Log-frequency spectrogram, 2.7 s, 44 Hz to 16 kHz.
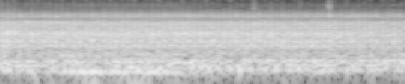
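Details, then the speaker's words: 2012 Toyota Innova after alternator clutch pulley replacement, headlights and air-con compressor on: steady even running, no whine or bearing growl, charging holds 14 volts; normal alternator under electrical load. "And guys, 14. Yan. Tapos guys, wala na iingay ng alternator."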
